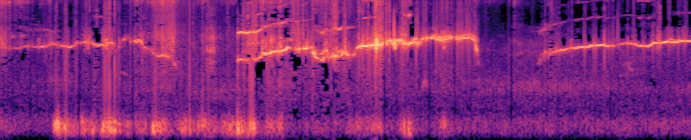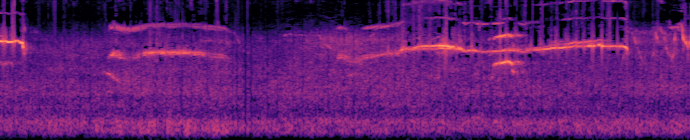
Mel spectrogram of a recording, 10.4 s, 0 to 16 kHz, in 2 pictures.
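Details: Bald eagle at a nest in Southwest Florida, filmed by a nest cam at 11:00 on 2024-02-08 as an adult brings a catfish and feeds an eaglet; wing flapping and rustling at first, then thin, high whistled phrases that waver up and down.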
